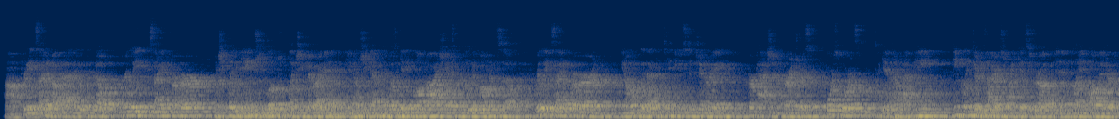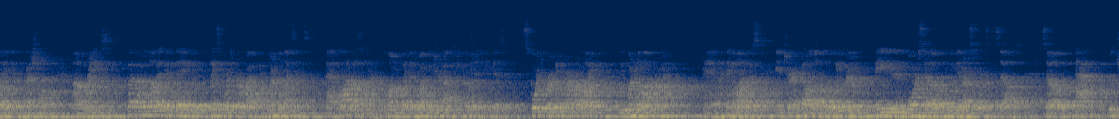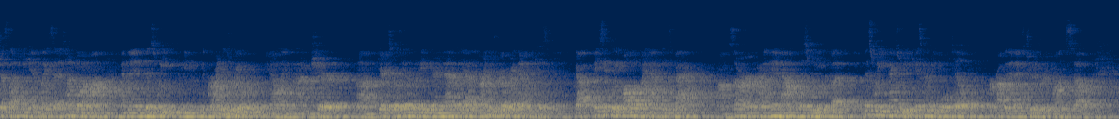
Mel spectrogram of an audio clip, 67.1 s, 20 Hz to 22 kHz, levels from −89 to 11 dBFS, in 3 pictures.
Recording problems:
room echo; strong; dies away in 2.8 s
off-mic speech; far
muffled; very; fading above 1.5 kHz

